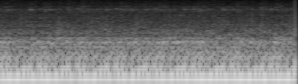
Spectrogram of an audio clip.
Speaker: I did remove the oxygen sensor that's why there's a grumble okay she needs a new cat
